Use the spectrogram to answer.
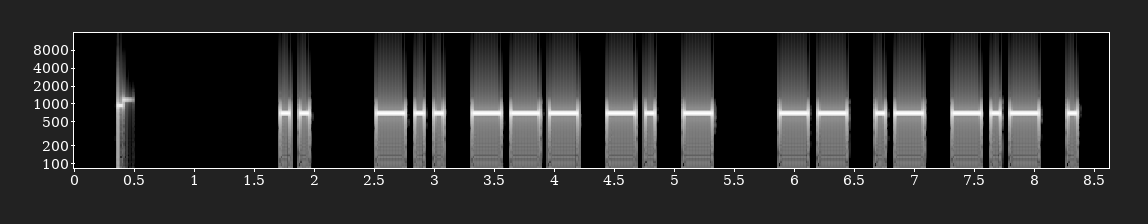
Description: Morse code, heard as a keyed tone, about 15 wpm, 700 Hz. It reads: I DONT MAKE
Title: Sentences from Top 1000 Words - Review Part 5 - 15wpm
